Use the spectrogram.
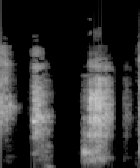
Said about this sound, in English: I'm coughing.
